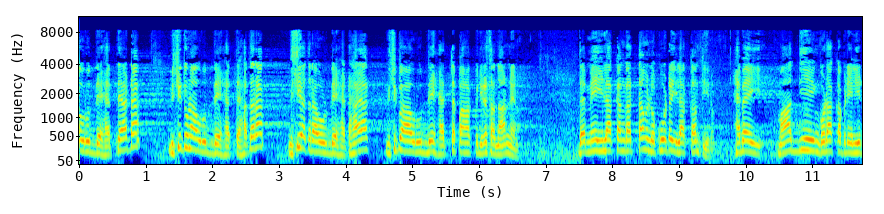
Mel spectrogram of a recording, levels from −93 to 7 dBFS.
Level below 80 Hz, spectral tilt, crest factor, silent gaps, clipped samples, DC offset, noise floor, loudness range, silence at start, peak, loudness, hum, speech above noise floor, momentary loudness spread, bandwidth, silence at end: -66 dBFS; -5 dB/octave; 16 dB; none; under 0.1%; under 0.1%; -49 dBFS; 2 LU; 0 s; -12 dBFS; -27 LUFS; none; 22 dB; 9 LU; 8.8 kHz; 0 s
